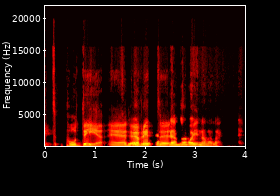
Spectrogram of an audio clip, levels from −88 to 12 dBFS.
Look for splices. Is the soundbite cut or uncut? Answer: uncut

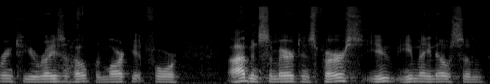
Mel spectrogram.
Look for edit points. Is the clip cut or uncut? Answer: cut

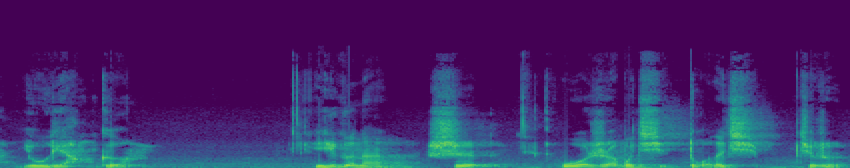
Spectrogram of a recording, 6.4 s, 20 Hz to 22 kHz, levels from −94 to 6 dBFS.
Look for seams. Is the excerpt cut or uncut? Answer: cut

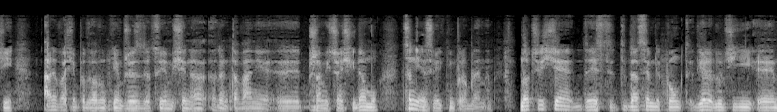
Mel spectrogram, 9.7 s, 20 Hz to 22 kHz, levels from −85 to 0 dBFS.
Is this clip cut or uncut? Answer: uncut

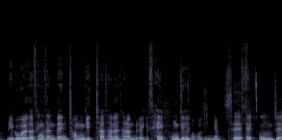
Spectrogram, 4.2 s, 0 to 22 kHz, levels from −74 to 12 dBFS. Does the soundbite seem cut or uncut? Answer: cut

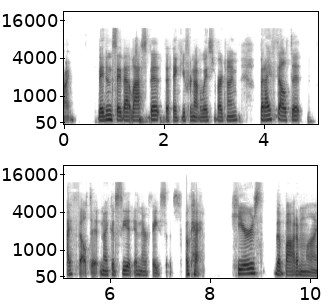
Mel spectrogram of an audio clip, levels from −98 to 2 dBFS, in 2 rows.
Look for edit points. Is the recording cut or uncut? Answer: cut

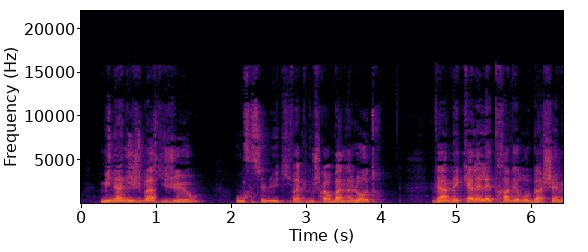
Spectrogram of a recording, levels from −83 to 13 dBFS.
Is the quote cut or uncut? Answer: cut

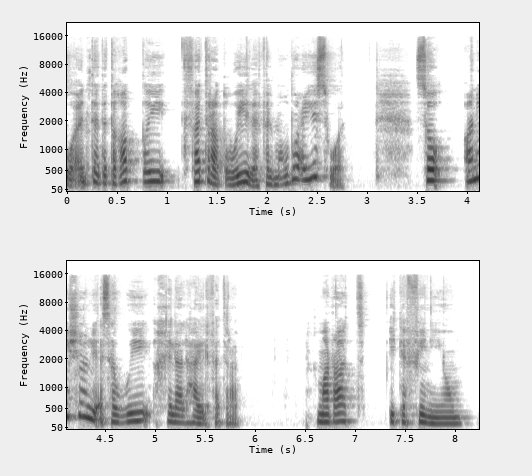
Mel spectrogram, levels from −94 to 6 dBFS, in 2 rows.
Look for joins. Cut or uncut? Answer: uncut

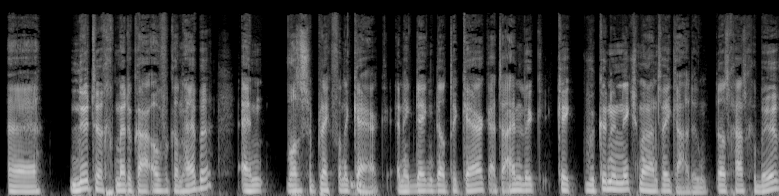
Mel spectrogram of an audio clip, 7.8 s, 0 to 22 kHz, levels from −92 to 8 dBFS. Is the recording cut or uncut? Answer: uncut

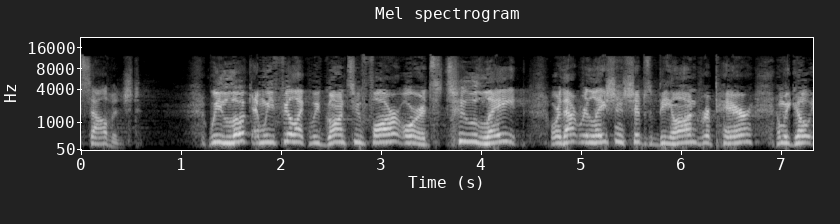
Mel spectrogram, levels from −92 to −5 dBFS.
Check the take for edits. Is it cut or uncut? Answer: uncut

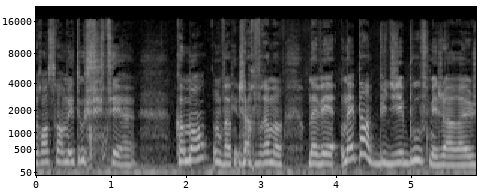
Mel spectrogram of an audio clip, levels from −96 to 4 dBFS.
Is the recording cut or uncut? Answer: cut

